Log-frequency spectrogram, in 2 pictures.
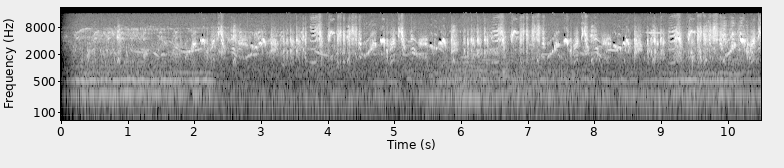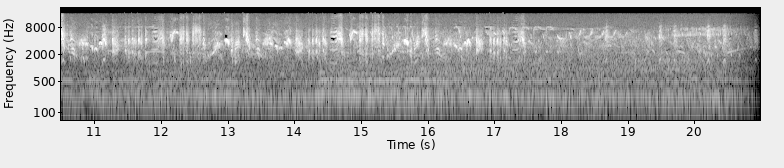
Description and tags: European Serin (Serinus serinus) song, a buzzing bee is also heard. Primo EM172 capsules inside widscreens, FEL Microphone Amplifier BMA2, PCM-M10 recorder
